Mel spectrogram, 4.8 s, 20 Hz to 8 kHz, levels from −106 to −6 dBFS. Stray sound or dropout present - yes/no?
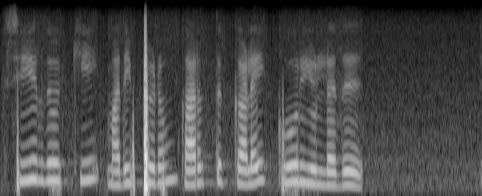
no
